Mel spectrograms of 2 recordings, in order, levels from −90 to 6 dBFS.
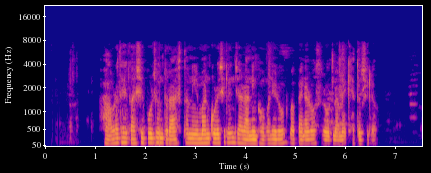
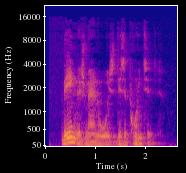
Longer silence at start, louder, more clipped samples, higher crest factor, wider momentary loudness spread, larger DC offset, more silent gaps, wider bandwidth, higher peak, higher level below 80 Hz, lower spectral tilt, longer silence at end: first, 0.5 s vs 0.35 s; first, -20 LUFS vs -26 LUFS; neither; about the same, 16 dB vs 20 dB; second, 8 LU vs 14 LU; neither; neither; second, 8 kHz vs 16 kHz; about the same, -4 dBFS vs -6 dBFS; second, -58 dBFS vs -42 dBFS; about the same, -6.5 dB/octave vs -6 dB/octave; first, 0.95 s vs 0.4 s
